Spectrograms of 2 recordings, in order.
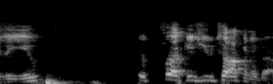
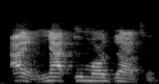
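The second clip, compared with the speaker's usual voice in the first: normal talking voice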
